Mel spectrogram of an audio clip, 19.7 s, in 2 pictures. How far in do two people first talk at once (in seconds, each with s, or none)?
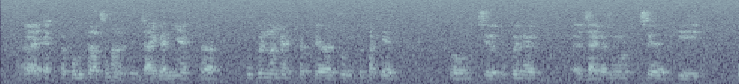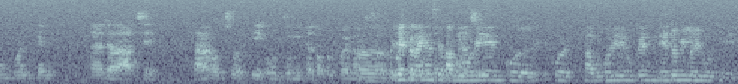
14.6 s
